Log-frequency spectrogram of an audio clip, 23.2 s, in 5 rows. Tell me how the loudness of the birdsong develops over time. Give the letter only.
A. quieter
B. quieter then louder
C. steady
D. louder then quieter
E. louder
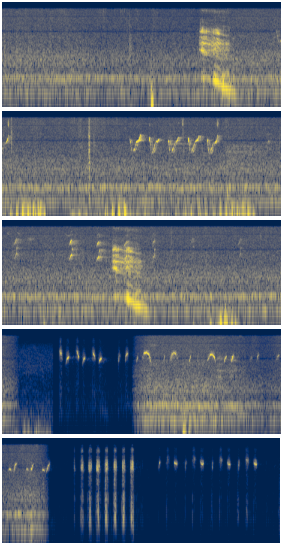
A.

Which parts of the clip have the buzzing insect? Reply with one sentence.
You can hear the buzzing insect from 0.0 to 14.2 s and from 16.1 to 19.4 s.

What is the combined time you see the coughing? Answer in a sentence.
The coughing can be heard for 2 seconds in total.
